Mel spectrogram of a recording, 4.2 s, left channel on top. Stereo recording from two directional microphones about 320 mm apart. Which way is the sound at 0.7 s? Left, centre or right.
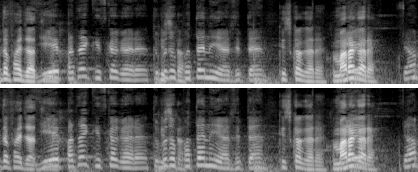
Right.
